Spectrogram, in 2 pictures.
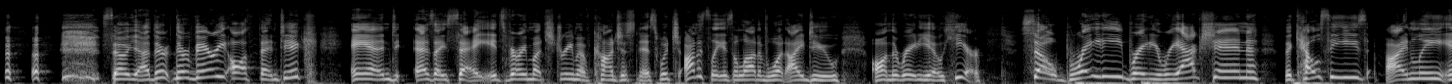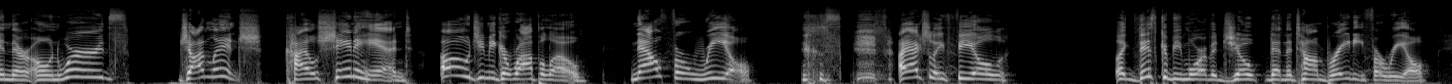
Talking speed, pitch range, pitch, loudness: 140 wpm, 215-305 Hz, 245 Hz, -21 LUFS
